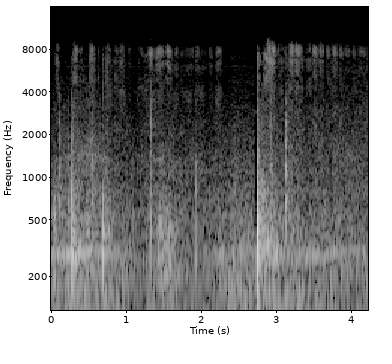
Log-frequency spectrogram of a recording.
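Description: Marker pen writing on a flip-chart pad in a series of short scratchy strokes, with one sharp click a little after halfway.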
